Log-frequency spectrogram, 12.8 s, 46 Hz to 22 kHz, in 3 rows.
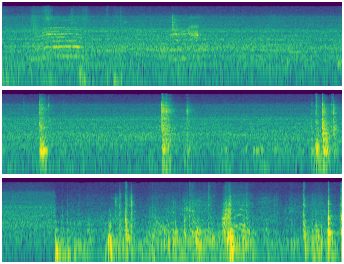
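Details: Maru, a pet cat, on the way to the animal hospital it strongly dislikes, recorded on a SONY HDR-PJ590V camera; a few drawn-out meows at the start, then scattered clicks, knocks and rustling of travel.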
